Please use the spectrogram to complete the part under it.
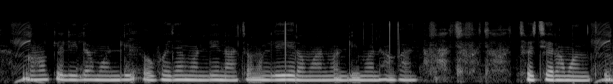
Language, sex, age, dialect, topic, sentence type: Chhattisgarhi, female, 18-24, Western/Budati/Khatahi, agriculture, statement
